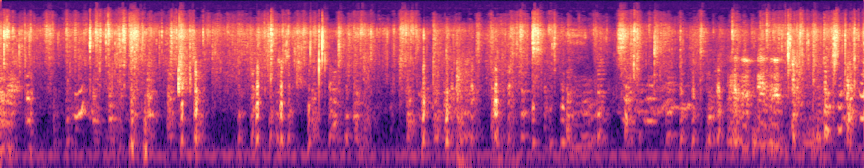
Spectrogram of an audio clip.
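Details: Backyard hens feeding on food scraps: dense, irregular clucks and pecking taps throughout, several birds calling over each other.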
